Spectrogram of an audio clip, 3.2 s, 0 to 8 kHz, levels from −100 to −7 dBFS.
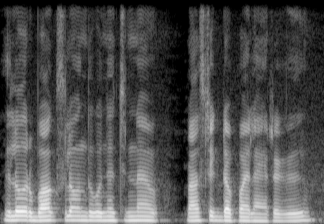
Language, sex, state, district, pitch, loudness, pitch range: Tamil, male, Tamil Nadu, Kanyakumari, 140 Hz, -18 LUFS, 135-150 Hz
